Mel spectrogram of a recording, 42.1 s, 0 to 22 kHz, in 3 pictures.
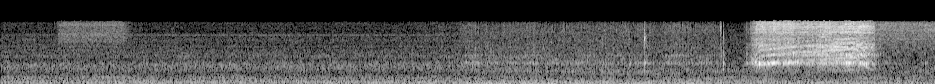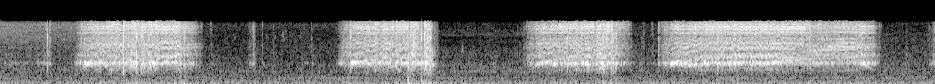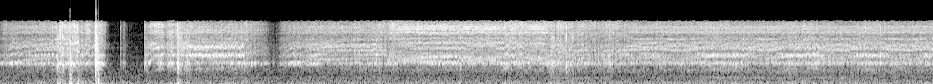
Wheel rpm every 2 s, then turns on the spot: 0, 0, 0, 20, 20, 40, 80, 50, 60, 50, 60, 90, 130, 90, 100, 120, 120, 160, 160, 160, 160.
6-10 12-14 20-24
